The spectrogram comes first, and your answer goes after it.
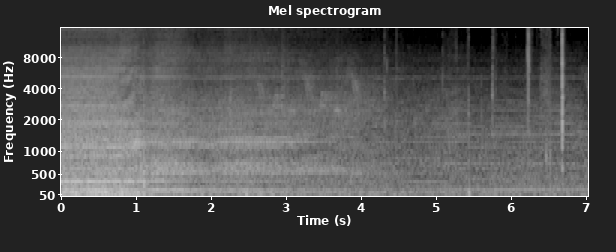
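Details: Chevy Bolt EV charging in hilltop reserve mode, on reaching capacity: loud rushing fan with low hum from radiator area that slowly winds up, returning to normal when unplugged; owner assumes radiator fans working overtime but says it doesn't sound right.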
